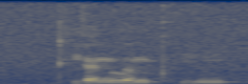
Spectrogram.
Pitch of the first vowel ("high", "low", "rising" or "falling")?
high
